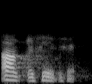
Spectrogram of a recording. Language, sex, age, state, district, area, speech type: Malayalam, female, 18-30, Kerala, Kasaragod, rural, conversation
